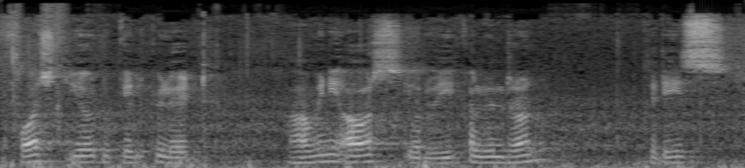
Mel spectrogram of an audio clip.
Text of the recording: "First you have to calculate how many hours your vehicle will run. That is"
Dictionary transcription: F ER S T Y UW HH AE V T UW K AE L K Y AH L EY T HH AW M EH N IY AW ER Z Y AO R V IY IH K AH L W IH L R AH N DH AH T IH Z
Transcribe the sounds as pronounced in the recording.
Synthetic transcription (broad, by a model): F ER S T Y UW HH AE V T UW K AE L K Y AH L EY T HH AW M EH N IY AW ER S Y AO R V IY IH K AH L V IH L R AH N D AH T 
